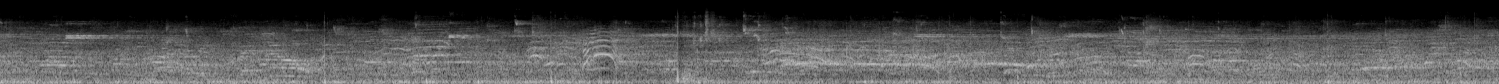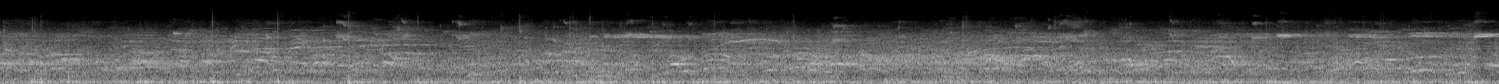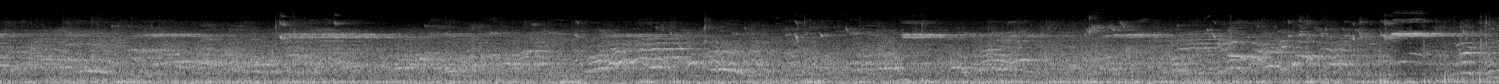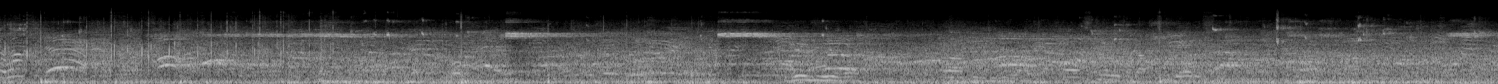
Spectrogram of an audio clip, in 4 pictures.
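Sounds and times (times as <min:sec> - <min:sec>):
people talking and calling out: 0:00.0 - 0:59.9
sneakers squeaking: 0:00.0 - 0:59.9.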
